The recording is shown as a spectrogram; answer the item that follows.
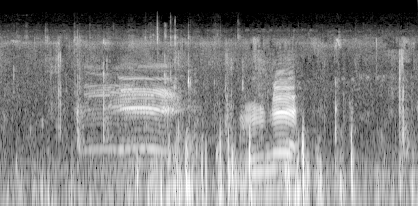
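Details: Cows of a roaming herd calling on a road, two fainter moos rising from a heavy low rumble and broadband noise, the second shorter and higher.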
